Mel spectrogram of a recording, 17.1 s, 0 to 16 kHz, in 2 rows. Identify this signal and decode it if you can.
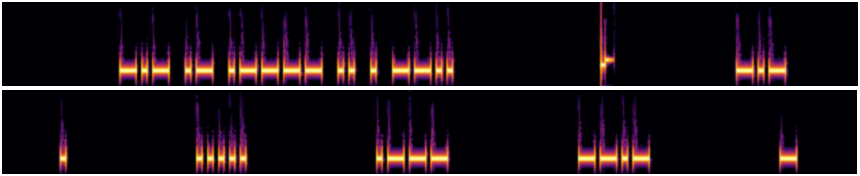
Morse code, heard as a keyed tone, about 22 wpm, spaced as for 9 wpm, 700 Hz. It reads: KA1IEZ KE5JQT
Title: USA Call Signs - 6 Characters - 8x Character Spacing - 22wpm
